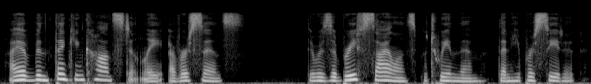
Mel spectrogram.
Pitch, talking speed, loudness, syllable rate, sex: 175 Hz, 175 wpm, -20 LUFS, 5.7 syllables/s, female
